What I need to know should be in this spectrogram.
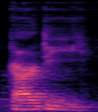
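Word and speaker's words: Gardaí: Gardi. Okay. So gard is a singular and gardi is the plural.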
